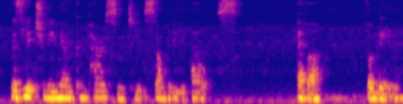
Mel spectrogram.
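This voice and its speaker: A woman speaks at a moderate pace. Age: 60s. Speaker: spiritual teacher. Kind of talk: interview. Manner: hesitant with fillers.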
